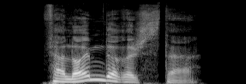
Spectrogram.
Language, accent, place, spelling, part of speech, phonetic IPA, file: German, Germany, Berlin, verleumderischster, adjective, [fɛɐ̯ˈlɔɪ̯mdəʁɪʃstɐ], De-verleumderischster.ogg
- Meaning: inflection of verleumderisch: 1. strong/mixed nominative masculine singular superlative degree 2. strong genitive/dative feminine singular superlative degree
